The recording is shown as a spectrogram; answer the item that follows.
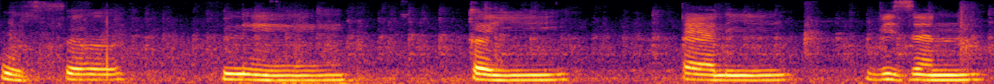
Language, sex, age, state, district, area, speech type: Punjabi, female, 30-45, Punjab, Muktsar, urban, read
